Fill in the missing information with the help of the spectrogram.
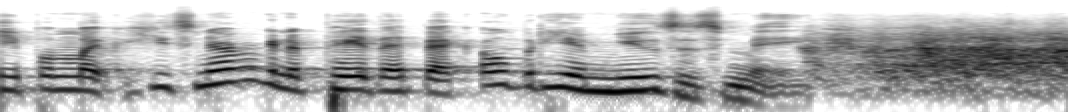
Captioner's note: audience laughter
